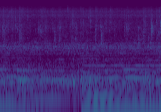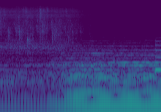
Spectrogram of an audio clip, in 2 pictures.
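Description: Water running from a kitchen faucet into a stainless-steel sink as hands are rinsed under the stream. Soft background music comes in under it and grows louder, and the water stops suddenly about three-quarters of the way through, leaving the music.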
